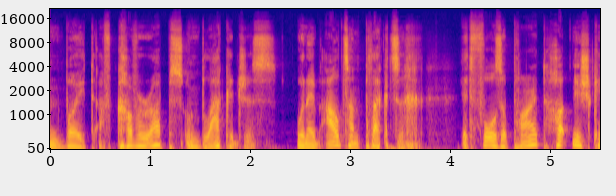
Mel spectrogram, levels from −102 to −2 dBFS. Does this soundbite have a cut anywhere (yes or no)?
no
